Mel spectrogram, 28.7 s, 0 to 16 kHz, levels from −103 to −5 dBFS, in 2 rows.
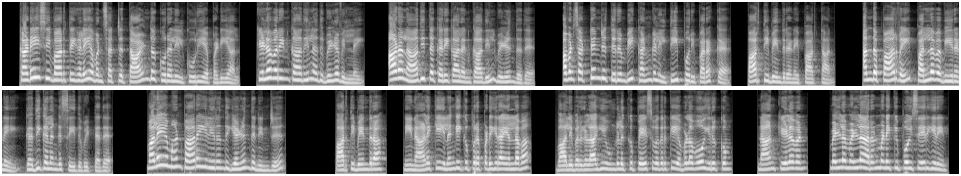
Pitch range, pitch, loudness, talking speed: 210-280 Hz, 245 Hz, -15 LUFS, 110 wpm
